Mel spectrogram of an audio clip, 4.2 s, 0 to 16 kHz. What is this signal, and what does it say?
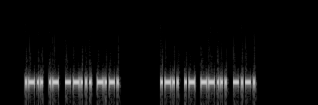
Morse code, heard as a keyed tone, about 46 wpm, 700 Hz. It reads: LA7C LA7C
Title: DXCC-100 Call Signs - 4 Characters - Repeated 2x - 45wpm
